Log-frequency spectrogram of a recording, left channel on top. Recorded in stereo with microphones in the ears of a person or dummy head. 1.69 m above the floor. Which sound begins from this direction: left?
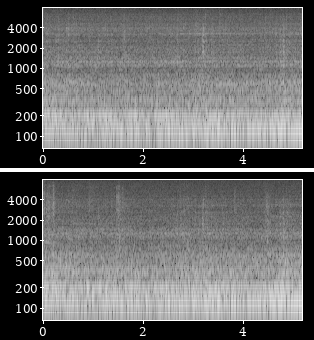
An engine running, at 0.0 s.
